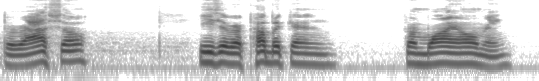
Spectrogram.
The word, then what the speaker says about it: Barrasso: Senator John, I believe you pronounce it Barrasso.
